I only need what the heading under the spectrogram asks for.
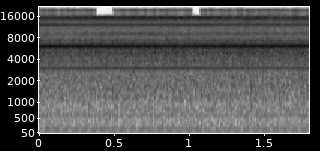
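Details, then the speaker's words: Salvaged washing machine motor bench-tested with voltage turned up: steady high-pitched whine with rushing airy roar like an aeroplane, smooth, no rubbing or knocking; normal high-speed running. "sounds like an aeroplane going off now"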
